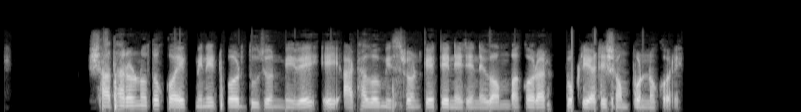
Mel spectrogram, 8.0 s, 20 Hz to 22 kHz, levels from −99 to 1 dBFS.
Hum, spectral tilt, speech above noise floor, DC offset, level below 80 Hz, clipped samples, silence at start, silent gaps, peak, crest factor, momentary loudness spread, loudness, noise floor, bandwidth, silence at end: none; -5 dB/octave; over 72 dB; under 0.1%; -60 dBFS; under 0.1%; 0.9 s; 5.53-5.65 s; -2 dBFS; 18 dB; 6 LU; -18 LUFS; under -90 dBFS; 7.2 kHz; 1.2 s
